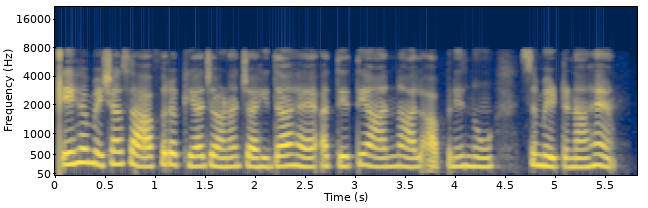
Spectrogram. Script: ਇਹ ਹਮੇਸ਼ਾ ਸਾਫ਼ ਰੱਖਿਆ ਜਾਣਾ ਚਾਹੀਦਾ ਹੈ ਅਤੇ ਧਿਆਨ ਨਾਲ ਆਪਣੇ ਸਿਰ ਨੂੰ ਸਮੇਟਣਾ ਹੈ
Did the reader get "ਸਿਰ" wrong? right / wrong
wrong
